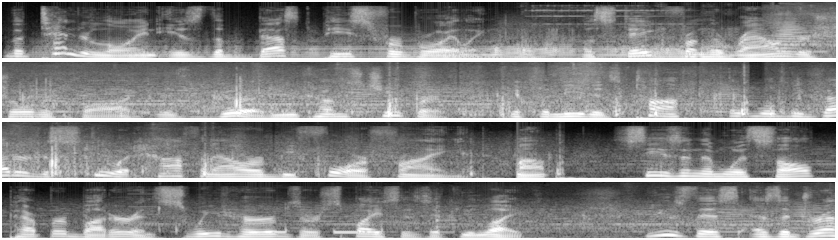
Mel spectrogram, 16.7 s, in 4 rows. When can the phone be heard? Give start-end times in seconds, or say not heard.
2.5-3.5, 13.2-14.8.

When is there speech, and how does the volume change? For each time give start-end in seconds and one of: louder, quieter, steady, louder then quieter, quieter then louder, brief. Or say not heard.
0.0-16.6 steady.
